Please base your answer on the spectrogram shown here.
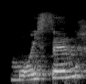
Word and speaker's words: moisten: t after the s moisten has a d after the s often some people do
